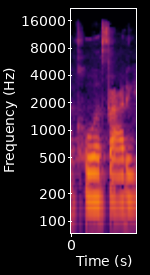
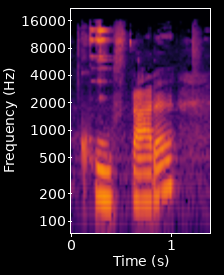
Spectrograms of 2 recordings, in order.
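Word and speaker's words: Koasati: My family is from the Kuasati tribe, or as the Europeans mispronounced it, Kusada.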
